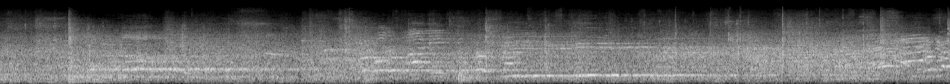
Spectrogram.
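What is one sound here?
Hockey sticks clack against the puck and boards.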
